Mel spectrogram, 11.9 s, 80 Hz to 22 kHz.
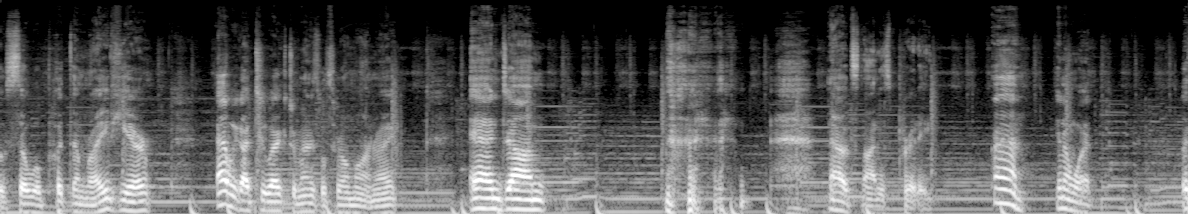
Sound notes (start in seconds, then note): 6.6 chuckles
